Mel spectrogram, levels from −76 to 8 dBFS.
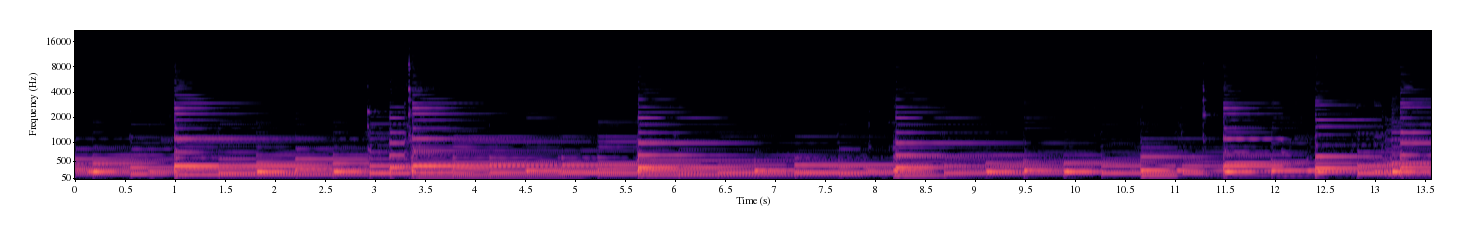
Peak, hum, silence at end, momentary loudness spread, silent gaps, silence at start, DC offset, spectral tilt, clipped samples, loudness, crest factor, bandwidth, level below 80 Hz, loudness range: -10 dBFS; none; 0 s; 7 LU; none; 0 s; under 0.1%; -9.5 dB/octave; under 0.1%; -28 LUFS; 16 dB; 9 kHz; -70 dBFS; 4 LU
